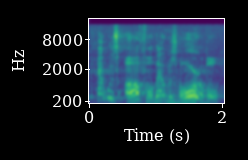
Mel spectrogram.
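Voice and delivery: a hint of a groaning teen under a towel; muffled son. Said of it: "Joseph still underneath the beach towel goes".

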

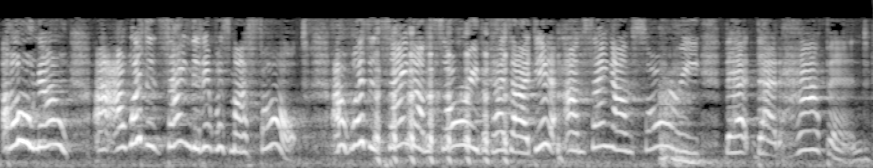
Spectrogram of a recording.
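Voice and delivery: high, loud, mock-earnest explaining; protesting mom. Mom clarifies her apology to upset son, earnest protest.

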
